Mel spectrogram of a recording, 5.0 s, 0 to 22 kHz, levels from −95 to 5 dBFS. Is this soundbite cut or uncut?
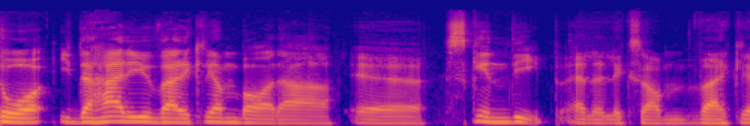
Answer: cut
